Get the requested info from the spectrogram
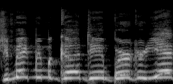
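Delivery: put-on young man's voice, very high-pitched, shrill yell. Retelling a young guy yelling from another room: imitating a young guy yelling. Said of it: "I hear this young guy yell".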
